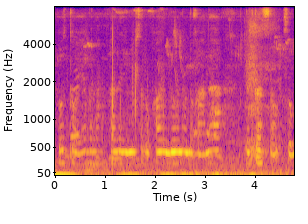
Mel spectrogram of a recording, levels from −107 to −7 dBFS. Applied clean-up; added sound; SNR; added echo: none; Bird vocalization, bird call, bird song; 11 dB; reverberation time 0.2 s.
